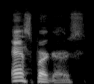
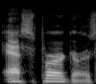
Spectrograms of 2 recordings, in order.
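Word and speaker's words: Asperger's: Um, it may be a It's hard to tell with I mean he's got that Asberers. Uh, it's like pronounced like ASP, like asberers. I prefer to say asberers.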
